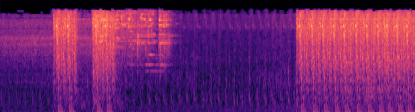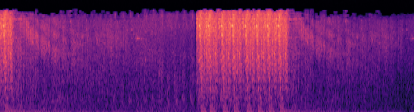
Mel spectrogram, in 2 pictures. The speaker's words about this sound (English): Machine gun.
